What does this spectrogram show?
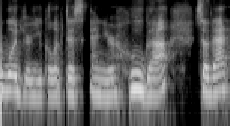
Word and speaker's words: hygge: your hygge so that hygge is pronounced yes now there's kind of a guttle h in um for that particular word but if you think of it as h-o-o-g-a you'll be right on target okay deep relief again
